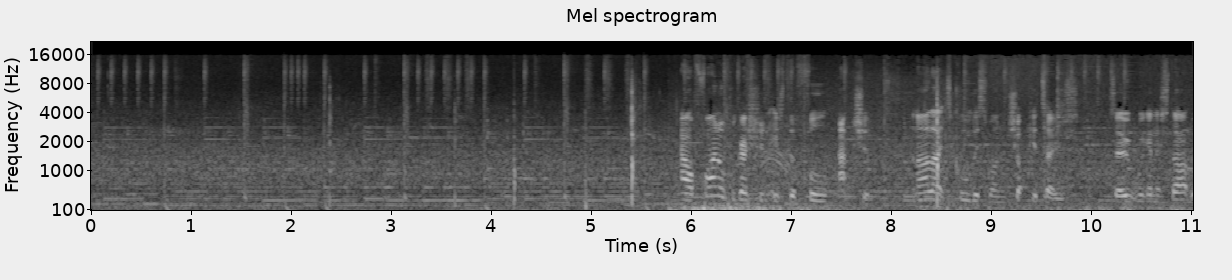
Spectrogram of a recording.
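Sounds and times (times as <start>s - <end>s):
background music with sustained tones: 0.0s - 11.0s
tennis racket hitting ball: 2.3s - 2.6s, 3.2s - 5.7s.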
